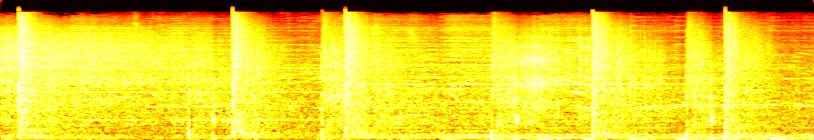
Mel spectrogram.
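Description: Aerial fireworks shells bursting in the sky: about six sharp bangs at irregular intervals, with music playing underneath.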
